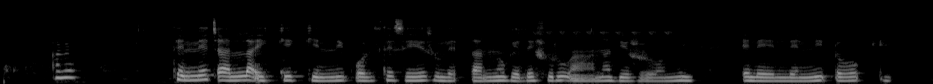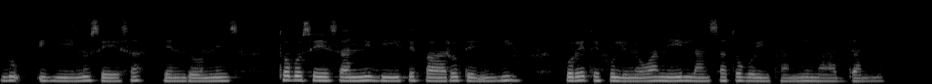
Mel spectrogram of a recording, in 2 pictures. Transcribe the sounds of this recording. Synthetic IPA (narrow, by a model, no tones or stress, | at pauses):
ɐɡ | t̪ɛnːɛt͡ʃʼɐlːɐʔɪkːɪkːɪnːɪkʼɔlt̪ɛse̞ːsʊlɛᶑːɐnːɔɡɛd̪ɛʃʊɾʊa̰ːnɐd̪ɪrːoːnːɪ | ɛle̞ːlːɛnːɪᶑo̞ːkʼːɪ | lʊpʼːɪjiːnɔse̞ːsɐlɛnd̪oːnːɪnsɐ̥ | t̪ɔɡɔse̞ːsɐnːɪbiːfɛfaːɾɔt̪ɛnːɪ | hɔɾɛt̪ɛfʊlɪnɔwɐmiːlːɐnsɐt̪ɔɡɔjɪt̪ʰɐnːɪnaːd̪ːɐnːɔ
